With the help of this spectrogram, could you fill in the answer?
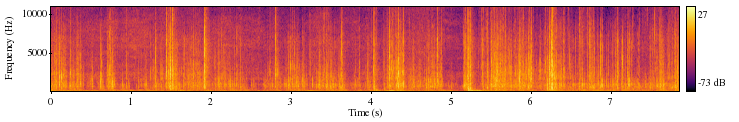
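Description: Fingertips and long nails rake through and stir small solid candy corn pumpkins in a purple plastic bucket. The result is a dense, continuous clatter of bright clicks and crinkly rattling, with a few sharper, louder clacks as the candies shift against each other and the plastic. A faint low hum sits underneath throughout.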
